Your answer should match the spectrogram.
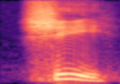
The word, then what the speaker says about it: Xi: no look at me last name is um she she spell it s x i n g right no she you said she and then you said Shing h no king is that's how you no she x i she x i what then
